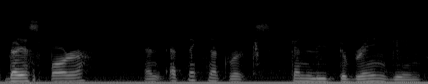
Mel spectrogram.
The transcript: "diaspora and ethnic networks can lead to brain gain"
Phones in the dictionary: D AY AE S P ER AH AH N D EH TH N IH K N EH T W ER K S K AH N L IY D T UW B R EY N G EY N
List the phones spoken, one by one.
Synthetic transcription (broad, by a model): D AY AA S P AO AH AH N D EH T N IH K N EH T W ER K S K AH N L IY D T UW B R EY N G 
